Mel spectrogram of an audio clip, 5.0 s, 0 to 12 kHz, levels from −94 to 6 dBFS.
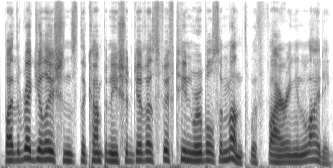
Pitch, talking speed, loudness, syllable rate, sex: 150 Hz, 190 wpm, -17 LUFS, 5.2 syllables/s, male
